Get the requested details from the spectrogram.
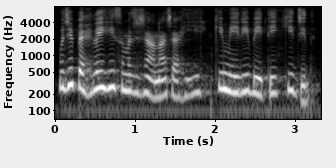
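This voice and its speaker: A woman's voice: mid-range voice, normal speed, mellow, close to an everyday voice. A woman voicing a hurt middle-aged mother in a storybook, who pleads humbly and then scolds sternly. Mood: apologetic. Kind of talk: storybook narration.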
